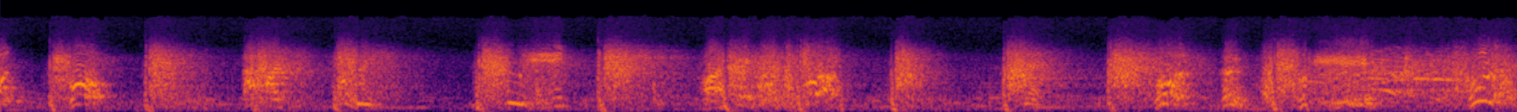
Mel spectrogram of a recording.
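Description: Punches and kicks land with sharp, quick smacks.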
